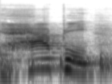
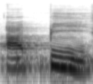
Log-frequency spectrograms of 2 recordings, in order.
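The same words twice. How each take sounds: First: The initial H is clearly sounded. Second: The initial H is dropped. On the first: The speaker calls it right. "c'est happy. Prononcez-moi le H" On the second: The speaker calls it wrong. "ce n'est pas happy"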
